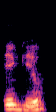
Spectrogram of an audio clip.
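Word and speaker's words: Yggio: It's extremely difficult, especially for English people to to pronounce it. But it's Ugio, after the tree of life in the Nordic mythology, and that tree of life was called Yggdrasil. So what is the smallest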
